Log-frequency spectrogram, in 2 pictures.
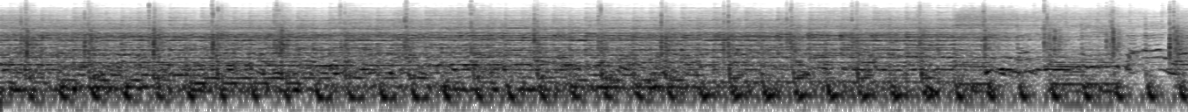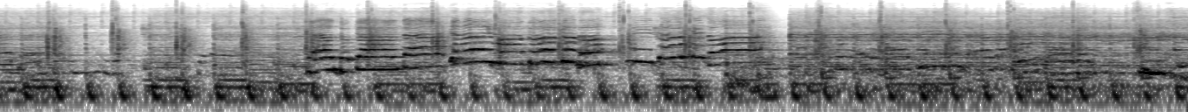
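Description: A girl idol group's pop song: several young women sing into microphones over a backing track with a steady beat, played through PA speakers. The backing thins out and drops in level for a few seconds near the middle, then a louder sung passage follows.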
